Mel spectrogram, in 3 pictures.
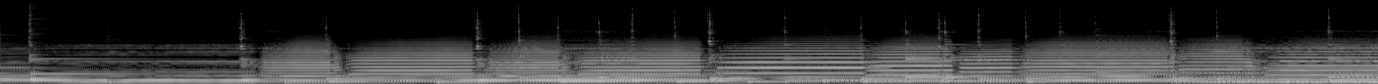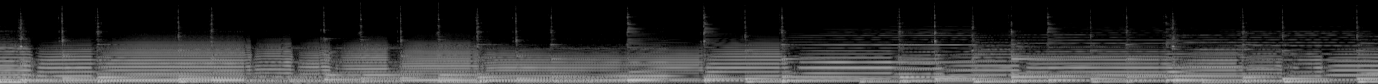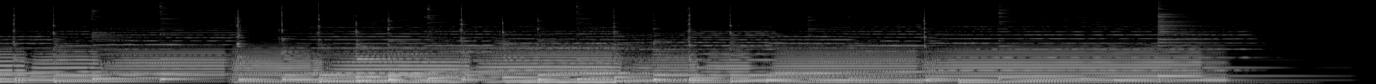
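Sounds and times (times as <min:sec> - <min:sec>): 
trombone: 0:00.2 - 0:40.1.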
